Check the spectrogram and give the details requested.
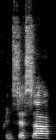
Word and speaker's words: Princessa: All right, next one, baby, is Princessa. Oh, we aren't even going to try to pronounce that one. Something longer by Nestle. Princess Orchikawa or something. No, it's Princessa.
